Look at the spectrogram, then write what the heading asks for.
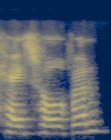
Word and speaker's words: Caethoven: It's pronounced Caethoven, so Caethoven. like Beethoven, but Oh, gotcha. spelled more difficultly.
